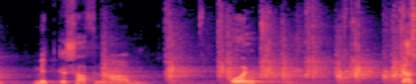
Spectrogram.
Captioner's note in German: Beifall DIE LINKE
